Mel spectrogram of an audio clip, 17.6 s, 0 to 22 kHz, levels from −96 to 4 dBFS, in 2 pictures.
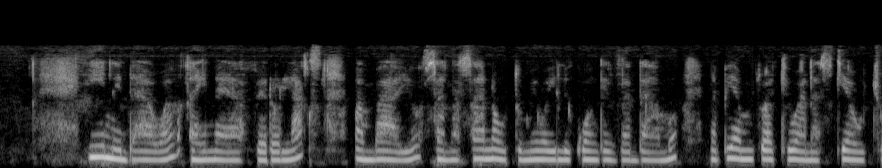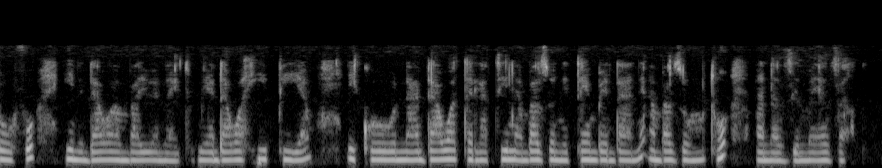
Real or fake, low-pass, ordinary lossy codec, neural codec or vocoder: real; 7.2 kHz; MP3, 64 kbps; none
